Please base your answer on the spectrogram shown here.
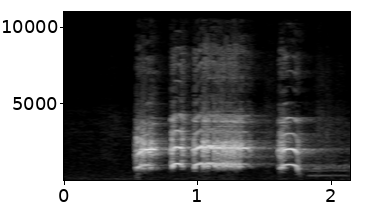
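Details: Red junglefowl used as a decoy bird for trapping in the forest, giving a loud harsh crow in four bursts, a short note, two longer ones, then a clipped final note.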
